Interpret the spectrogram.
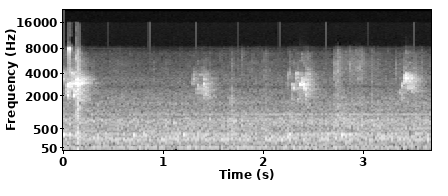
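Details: A parakeet gives four short, high chirps, about one a second, over a steady low hum of room noise; recorded on a Sunday afternoon, 24 August 2014, at 3 pm.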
